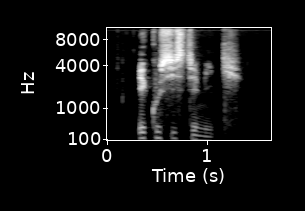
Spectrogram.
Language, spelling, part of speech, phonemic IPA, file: French, écosystémique, adjective, /e.ko.sis.te.mik/, LL-Q150 (fra)-écosystémique.wav
- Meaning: ecosystemic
